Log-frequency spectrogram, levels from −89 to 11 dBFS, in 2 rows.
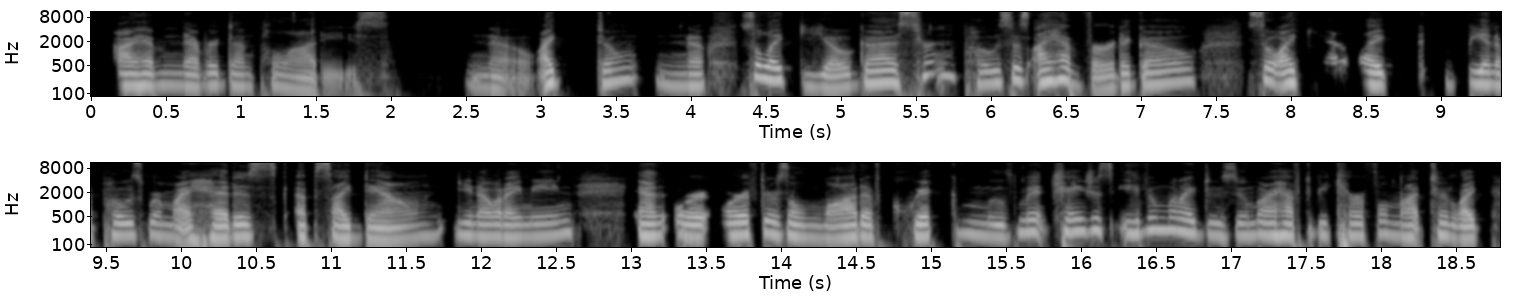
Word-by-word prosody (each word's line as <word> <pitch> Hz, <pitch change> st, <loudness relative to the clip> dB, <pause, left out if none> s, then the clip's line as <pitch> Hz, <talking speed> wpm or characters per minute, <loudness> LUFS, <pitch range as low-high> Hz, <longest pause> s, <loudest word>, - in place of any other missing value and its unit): I 160 Hz, 0 st, +2 dB
have 160 Hz, 0 st, +1 dB
never 165 Hz, -1 st, -2 dB
done 160 Hz, -2 st, -6 dB
Pilates. 130 Hz, -7 st, -8 dB, 0.5 s
No, 135 Hz, -3 st, -8 dB
I 180 Hz, +1 st, +5 dB, 0.2 s
don't 210 Hz, +5 st, -2 dB
know 160 Hz, -4 st, -4 dB, 0.2 s
so, 265 Hz, -, +2 dB
like, 220 Hz, -3 st, +6 dB
yoga, 155 Hz, +6 st, +1 dB
certain 285 Hz, -, -4 dB
poses 190 Hz, 0 st, -1 dB
I 195 Hz, -, +6 dB
have 210 Hz, -7 st, +2 dB
vertigo, 170 Hz, +9 st, -1 dB, 0.3 s
so 210 Hz, -3 st, +2 dB
I 175 Hz, +2 st, +8 dB
can't, 200 Hz, +1 st, -12 dB
like, 170 Hz, -2 st, +5 dB, 0.5 s
be 185 Hz, -1 st, +3 dB
in 175 Hz, -, +2 dB
a -, -, +1 dB
pose 175 Hz, 0 st, -1 dB
where 180 Hz, -2 st, -2 dB
my 155 Hz, -3 st, +1 dB
head 145 Hz, +3 st, +2 dB
is 165 Hz, 0 st, 0 dB
upside 150 Hz, -1 st, 0 dB
down. 145 Hz, +6 st, -2 dB
You 180 Hz, -1 st, -3 dB
know 165 Hz, -1 st, +2 dB
what 165 Hz, 0 st, +2 dB
I 160 Hz, 0 st, +2 dB
mean? 170 Hz, +5 st, -4 dB, 0.4 s
And 170 Hz, 0 st, +5 dB
or 165 Hz, -3 st, +5 dB
or 175 Hz, 0 st, +5 dB
if 185 Hz, -, +2 dB
there's 185 Hz, -4 st, 0 dB
a 170 Hz, -, +4 dB
lot 150 Hz, 0 st, +2 dB
of 155 Hz, -, 0 dB
quick 165 Hz, 0 st, +2 dB
movement 185 Hz, +2 st, -3 dB
changes, 220 Hz, +1 st, 0 dB
even 230 Hz, +5 st, -1 dB
when 235 Hz, -1 st, +1 dB
I 205 Hz, -, +4 dB
do 180 Hz, -2 st, -5 dB
Zumba, 175 Hz, +2 st, 0 dB
have 175 Hz, -1 st, +3 dB
to 210 Hz, -, -11 dB
be 180 Hz, -2 st, -5 dB
careful 175 Hz, +2 st, -2 dB
not 160 Hz, -3 st, -1 dB
to, 175 Hz, -, 0 dB
like 145 Hz, -2 st, +3 dB
170 Hz, 190 wpm, -24 LUFS, 155-190 Hz, 0.5 s, I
